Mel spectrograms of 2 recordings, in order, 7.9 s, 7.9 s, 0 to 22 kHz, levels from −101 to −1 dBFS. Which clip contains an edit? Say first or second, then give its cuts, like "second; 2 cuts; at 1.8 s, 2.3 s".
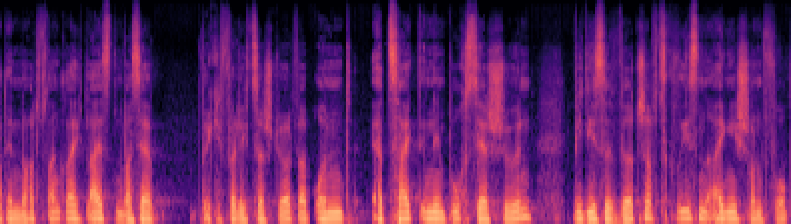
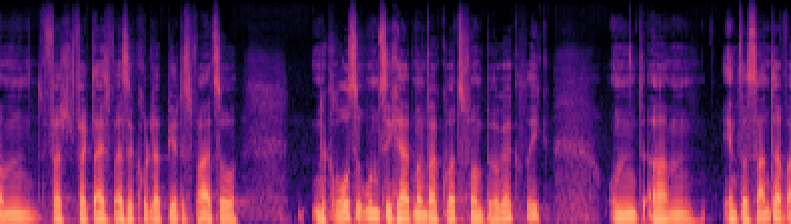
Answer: first; 1 cut; at 3.1 s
